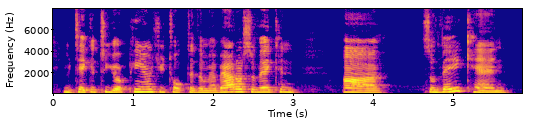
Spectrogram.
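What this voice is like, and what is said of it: Jamaican accent. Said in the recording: “my Jamaican accent's coming when I get excited”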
